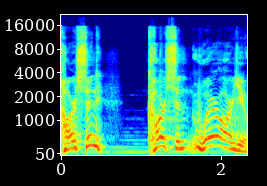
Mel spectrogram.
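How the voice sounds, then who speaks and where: With faint music in the background, a man does a put-on character voice at a high pitch with lively intonation. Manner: panicked, calling out.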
